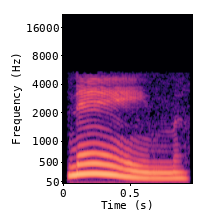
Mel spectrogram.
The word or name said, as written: name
